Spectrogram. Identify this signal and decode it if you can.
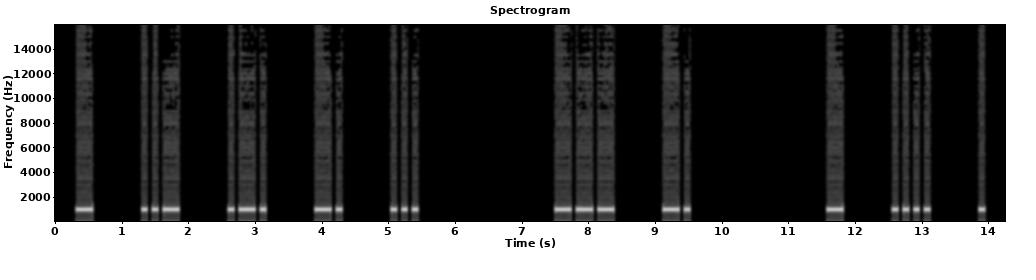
Morse code, heard as a keyed tone, about 15 wpm, spaced as for 8 wpm, 1000 Hz. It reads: TURNS ON THE
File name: qotdfiles / 8wpm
